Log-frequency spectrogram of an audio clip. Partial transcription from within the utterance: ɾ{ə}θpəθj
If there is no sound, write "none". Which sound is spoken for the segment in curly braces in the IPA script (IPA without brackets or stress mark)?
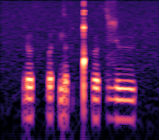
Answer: ɵ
